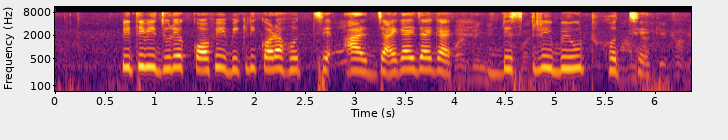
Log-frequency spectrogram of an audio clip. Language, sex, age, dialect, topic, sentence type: Bengali, female, 18-24, Western, agriculture, statement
